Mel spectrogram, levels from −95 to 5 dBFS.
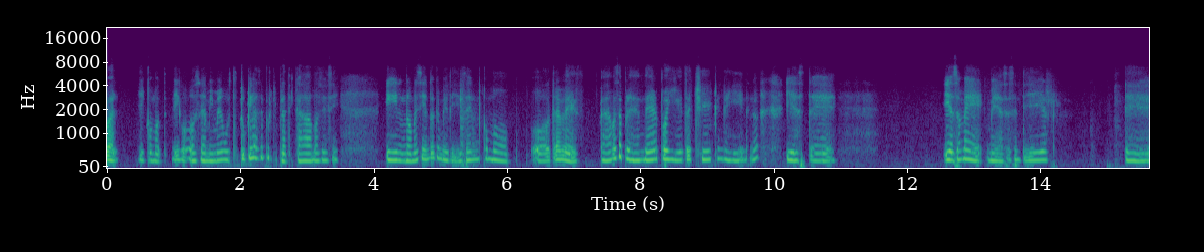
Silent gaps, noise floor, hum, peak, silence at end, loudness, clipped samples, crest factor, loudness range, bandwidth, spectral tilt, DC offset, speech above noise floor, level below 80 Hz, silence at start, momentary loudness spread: none; -68 dBFS; none; -10 dBFS; 0 s; -29 LUFS; under 0.1%; 18 dB; 4 LU; 7 kHz; -7.5 dB/octave; under 0.1%; 40 dB; -60 dBFS; 0 s; 10 LU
